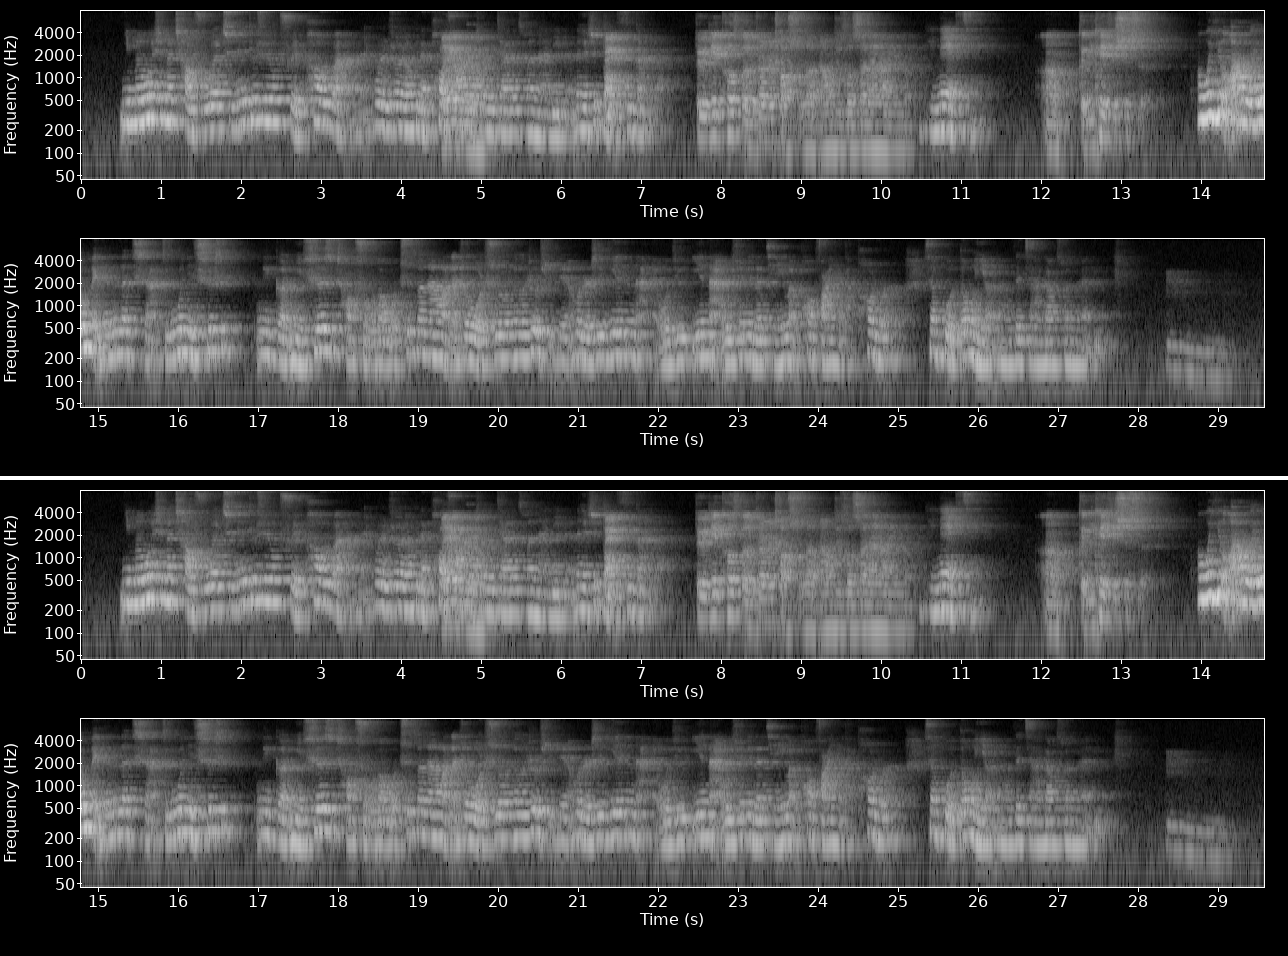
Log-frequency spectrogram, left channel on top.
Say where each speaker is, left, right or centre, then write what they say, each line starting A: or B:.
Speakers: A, on the left (about 45°); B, on the right (about 20°).
A: 你们为什么炒熟了吃？那个就是用水泡软，或者说然后给它泡发了之后加在酸奶里的，
B: 没有没有，
A: 那个是饱腹感的。
B: 对对，那 Costco 有专门炒熟的，然后就做酸奶碗用的。
A: OK，那也行
B: 嗯，可你可以去试试。
A: 啊，我有啊，我有，我每天都在吃啊，只不过你吃的是那个你吃的是炒熟的，我吃酸奶碗的时候，我是用那个热水先或者是椰子奶，我就椰奶我就先给它前一碗泡发一下，它泡软像果冻一样，然后我再加到酸奶里。
B: 嗯，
